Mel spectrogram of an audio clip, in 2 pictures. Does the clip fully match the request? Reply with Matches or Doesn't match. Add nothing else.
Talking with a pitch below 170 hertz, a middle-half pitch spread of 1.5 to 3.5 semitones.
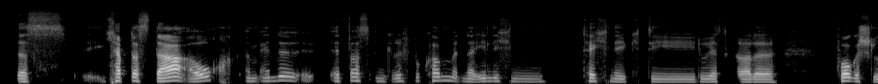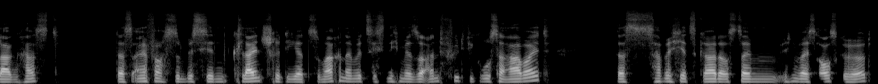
Matches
